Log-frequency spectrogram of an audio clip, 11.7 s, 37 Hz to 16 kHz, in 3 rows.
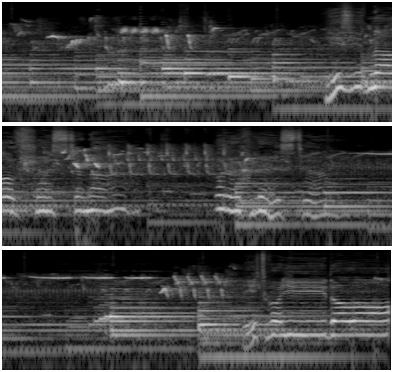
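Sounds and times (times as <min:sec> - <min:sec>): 
nightingales singing: 0:00.0 - 0:11.6
sustained musical tones: 0:00.0 - 0:11.6
speech: 0:01.2 - 0:02.2, 0:03.3 - 0:05.3, 0:06.0 - 0:07.5, 0:10.4 - 0:11.6.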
